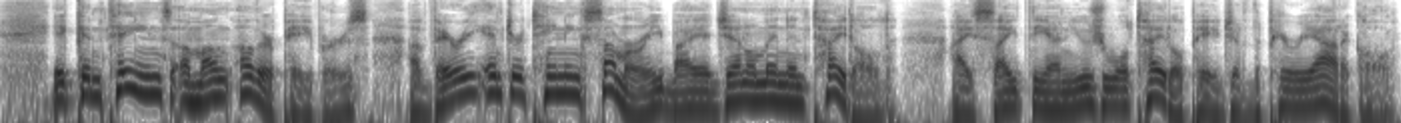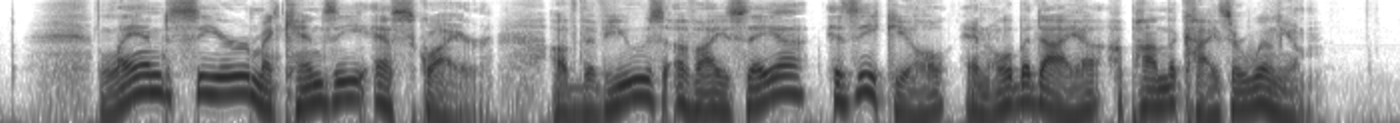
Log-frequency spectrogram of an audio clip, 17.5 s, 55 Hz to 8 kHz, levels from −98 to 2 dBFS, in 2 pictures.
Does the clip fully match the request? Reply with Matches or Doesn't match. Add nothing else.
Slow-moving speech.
Matches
